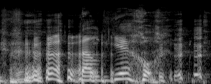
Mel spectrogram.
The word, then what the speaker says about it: Vallejo: There's two L's. You have to do that Elia thing. Vallejo. There's a J. It's a ho.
